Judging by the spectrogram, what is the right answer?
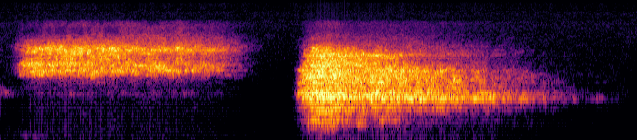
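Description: Two long, deep breaths, a drawn-out exhale followed by a fuller one, taken while holding a yoga forward fold in a whole-body strengthening session; close and soft, with quiet between them and no talking.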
